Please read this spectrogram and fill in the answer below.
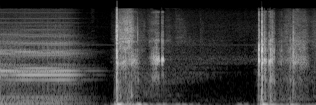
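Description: Logo intro sound effects: a ringing sound fades out, then a sharp hit just before the middle is followed by a short high tone, and after a brief silence another sharp hit comes at the end.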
